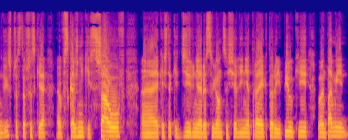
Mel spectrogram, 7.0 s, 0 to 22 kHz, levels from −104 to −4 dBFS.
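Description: Hard clipping runs through the whole speech clip. The signal is driven about 13 dB past what the stage can carry, so every loud peak is sliced off flat, with a few percent of samples sitting at the ceiling. Those squared tops add a spray of high harmonics well above the natural spectrum. With this much overload the result is a harsh, buzzy fuzz on each stressed syllable and loud onset, not just an occasional crackle.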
